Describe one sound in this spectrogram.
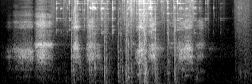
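Clothing rustles as people move and kneel down.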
